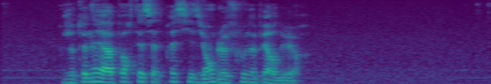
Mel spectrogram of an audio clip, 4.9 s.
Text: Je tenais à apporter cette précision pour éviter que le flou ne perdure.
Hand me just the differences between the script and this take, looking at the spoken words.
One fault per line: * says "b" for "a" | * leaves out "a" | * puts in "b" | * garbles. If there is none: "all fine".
* leaves out "pour éviter que"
